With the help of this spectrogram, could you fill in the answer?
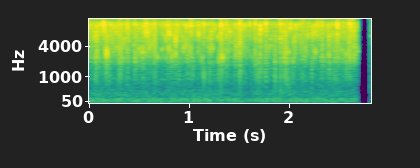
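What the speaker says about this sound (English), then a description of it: "Let the curry leaves splutter a little bit." Curry leaves and mustard seeds splutter in hot oil in a pan, a dense, loud, continuous crackling hiss lasting a few seconds before cutting off abruptly.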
